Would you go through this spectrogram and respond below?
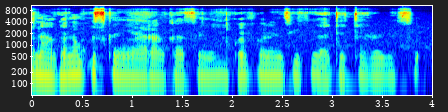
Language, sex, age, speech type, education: Hausa, female, 15-29, spontaneous, primary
